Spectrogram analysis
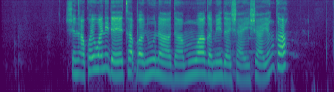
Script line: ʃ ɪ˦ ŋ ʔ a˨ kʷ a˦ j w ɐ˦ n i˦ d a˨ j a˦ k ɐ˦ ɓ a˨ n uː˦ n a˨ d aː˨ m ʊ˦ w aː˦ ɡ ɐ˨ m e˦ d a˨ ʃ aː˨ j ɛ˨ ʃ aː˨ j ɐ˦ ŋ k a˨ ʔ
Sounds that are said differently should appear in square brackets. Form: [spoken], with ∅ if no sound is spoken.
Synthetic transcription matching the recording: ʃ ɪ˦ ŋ ʔ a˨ kʷ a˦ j w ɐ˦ n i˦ d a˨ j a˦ [t] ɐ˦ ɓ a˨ n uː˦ n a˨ d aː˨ m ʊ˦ w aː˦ ɡ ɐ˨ m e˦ d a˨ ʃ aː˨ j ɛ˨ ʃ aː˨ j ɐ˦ ŋ k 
